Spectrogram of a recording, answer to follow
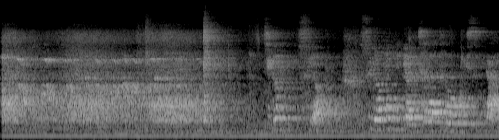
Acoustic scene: subway station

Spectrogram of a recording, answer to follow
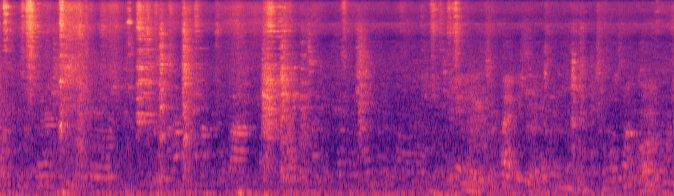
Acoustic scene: restaurant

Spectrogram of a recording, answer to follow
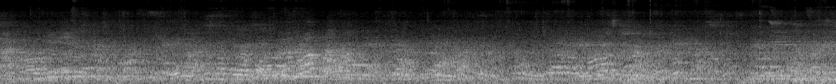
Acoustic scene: subway station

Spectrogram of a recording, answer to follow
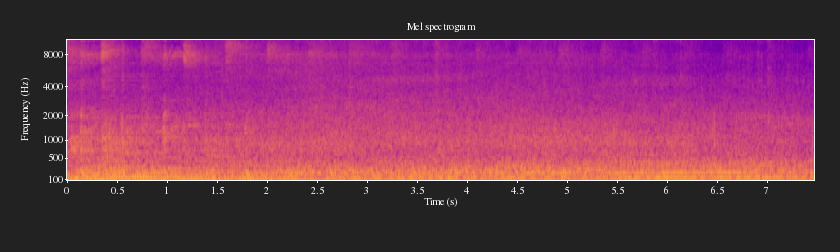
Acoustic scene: street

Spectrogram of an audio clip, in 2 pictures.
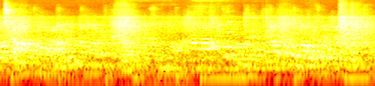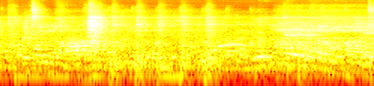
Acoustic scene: cafe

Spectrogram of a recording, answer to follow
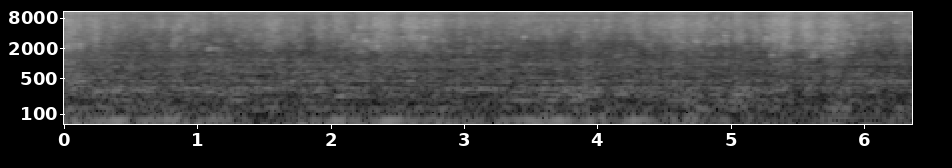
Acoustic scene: restroom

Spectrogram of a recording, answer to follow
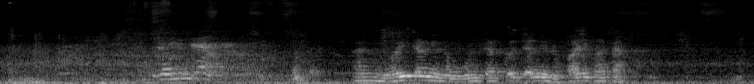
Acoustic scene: elevator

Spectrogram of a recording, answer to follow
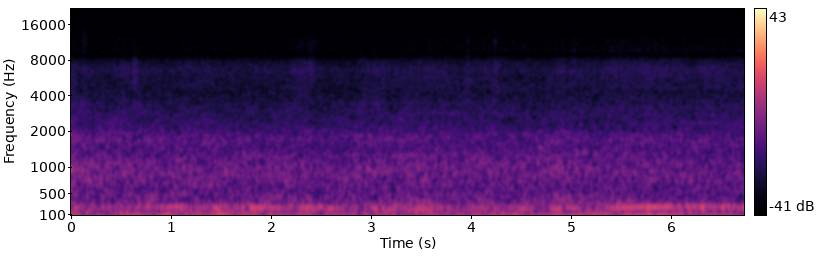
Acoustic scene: street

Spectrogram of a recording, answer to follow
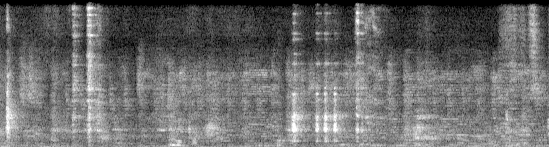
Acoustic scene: restaurant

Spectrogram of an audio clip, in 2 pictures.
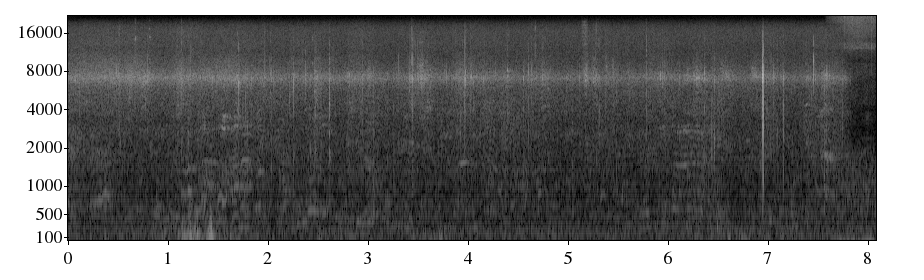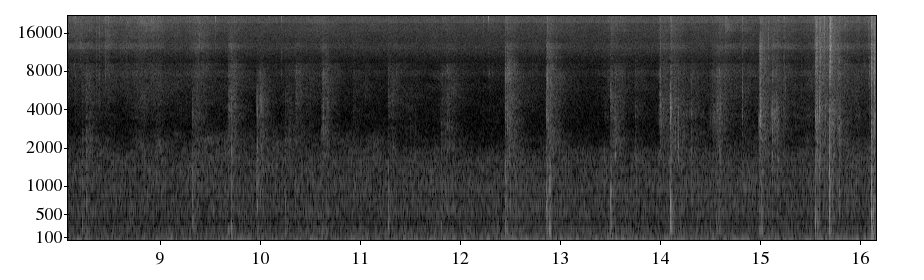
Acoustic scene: park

